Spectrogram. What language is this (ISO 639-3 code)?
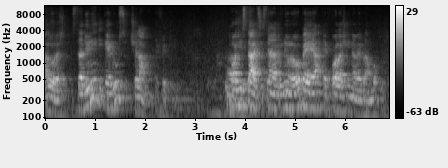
ita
